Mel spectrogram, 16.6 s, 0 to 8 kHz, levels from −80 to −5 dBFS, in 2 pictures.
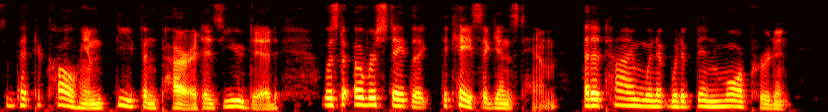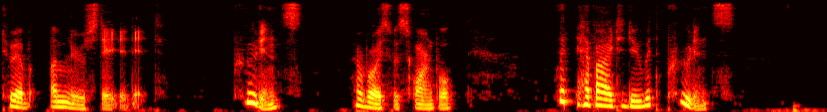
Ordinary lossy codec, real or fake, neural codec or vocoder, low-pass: Opus, 32 kbps; real; none; 7.2 kHz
